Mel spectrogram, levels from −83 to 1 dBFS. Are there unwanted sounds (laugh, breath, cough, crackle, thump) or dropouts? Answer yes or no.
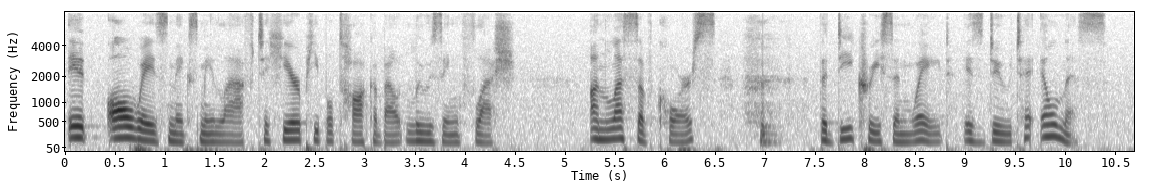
yes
